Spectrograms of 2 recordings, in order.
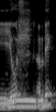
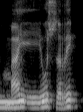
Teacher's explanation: Bacaan idgham bighunah. Masuk dengan mendengung.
